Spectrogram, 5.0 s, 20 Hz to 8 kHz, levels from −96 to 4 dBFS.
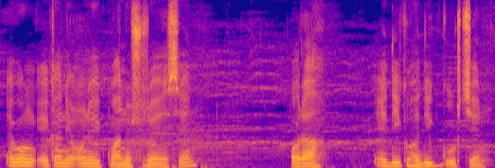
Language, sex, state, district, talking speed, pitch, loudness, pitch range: Bengali, male, Assam, Hailakandi, 110 wpm, 140 Hz, -18 LUFS, 125-145 Hz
